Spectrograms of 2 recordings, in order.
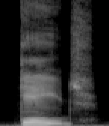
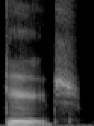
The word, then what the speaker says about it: gauge: But here here, Lisa says it's just gauge. Rhymes with page or cage.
